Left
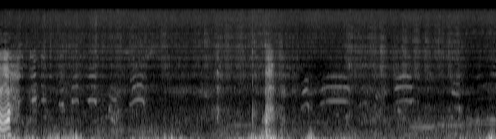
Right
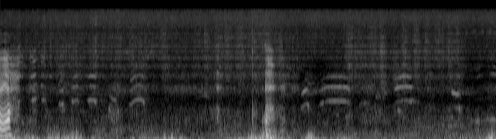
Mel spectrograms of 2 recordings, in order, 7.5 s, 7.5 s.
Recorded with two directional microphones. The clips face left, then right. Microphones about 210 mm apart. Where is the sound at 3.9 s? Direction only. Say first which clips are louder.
Right 3 dB; 5° right (ahead or behind).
